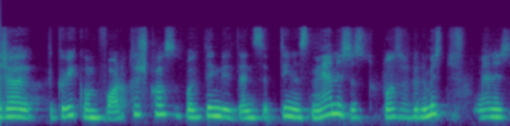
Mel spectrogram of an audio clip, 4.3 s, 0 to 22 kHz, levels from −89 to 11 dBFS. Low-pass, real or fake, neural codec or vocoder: 9.9 kHz; fake; codec, 16 kHz in and 24 kHz out, 0.9 kbps, LongCat-Audio-Codec, fine tuned four codebook decoder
